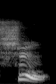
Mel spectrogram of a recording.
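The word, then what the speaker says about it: 势: So the Chinese character that is pronounced Shu, S-H-I with the fourth tone, is written on the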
